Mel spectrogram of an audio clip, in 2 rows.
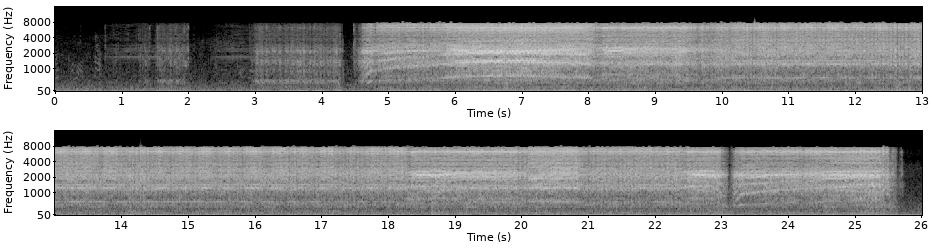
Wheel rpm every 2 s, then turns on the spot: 0, 10, 110, 160, 160, 160, 160, 160, 160, 160, 160, 140, 110.
2-4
